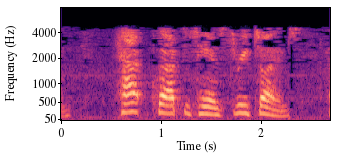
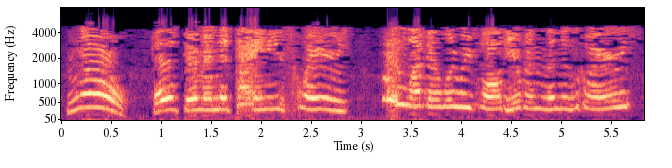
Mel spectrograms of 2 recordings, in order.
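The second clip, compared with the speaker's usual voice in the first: much higher, loud, gleeful shouts; excited gnome shouts; 9 semitones higher, 5 dB louder than usual. Acted. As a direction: yell out cruel games with glee.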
